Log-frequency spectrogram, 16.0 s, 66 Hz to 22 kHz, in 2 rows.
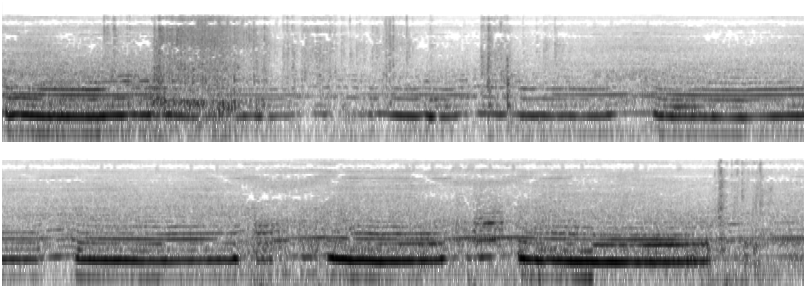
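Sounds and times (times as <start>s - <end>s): vacuum cleaner running on carpet: 0.0s - 16.0s.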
